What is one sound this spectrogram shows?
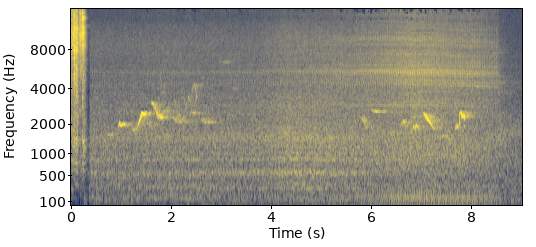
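Birds chirp and twitter outdoors.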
